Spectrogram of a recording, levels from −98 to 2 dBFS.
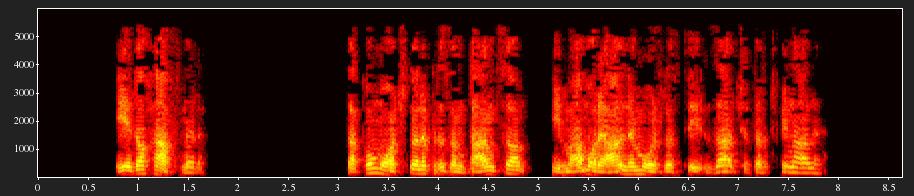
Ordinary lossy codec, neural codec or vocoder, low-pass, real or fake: MP3, 24 kbps; codec, 16 kHz, 4.8 kbps, FACodec; 5.4 kHz; fake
